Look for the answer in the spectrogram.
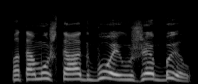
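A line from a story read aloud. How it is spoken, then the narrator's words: Barked. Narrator (Russian): Рявкнул Гранд-Мэрш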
